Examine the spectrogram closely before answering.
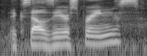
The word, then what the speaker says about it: Excelsior Springs: Resort in EXO Springs ex how do you pronounce that exceler Springs Missouri this Hotel doesn't hide that they're haunted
